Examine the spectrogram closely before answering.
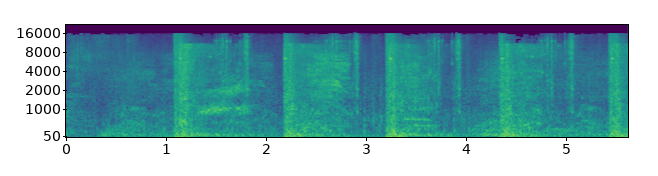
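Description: A shotgun fires several loud shots.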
